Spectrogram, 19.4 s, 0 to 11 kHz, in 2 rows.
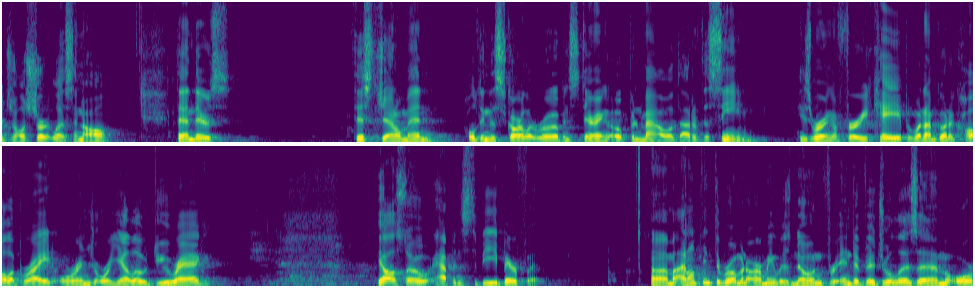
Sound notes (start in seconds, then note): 12.2 audience laughing faintly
